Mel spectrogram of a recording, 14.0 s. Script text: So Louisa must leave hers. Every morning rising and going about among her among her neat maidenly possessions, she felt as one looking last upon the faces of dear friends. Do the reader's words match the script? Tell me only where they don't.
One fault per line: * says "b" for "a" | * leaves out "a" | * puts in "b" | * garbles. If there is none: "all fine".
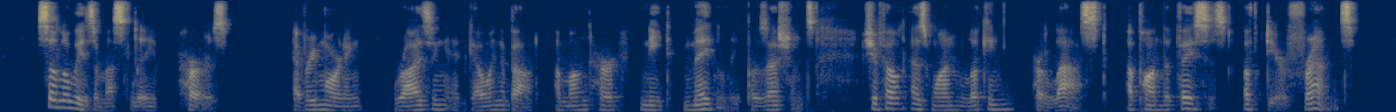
* leaves out "among her"
* puts in "her"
